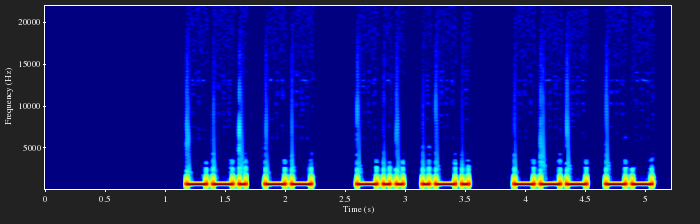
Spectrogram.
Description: Morse code, heard as a keyed tone, about 22 wpm, 700 Hz. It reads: GM DR OM
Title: Common QSO Phrases 22wpm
